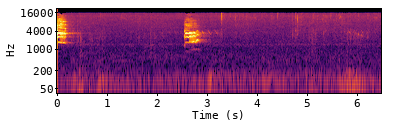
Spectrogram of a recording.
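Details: Blue jays feeding in Maine, United States, in December 2023: two short, harsh, scratchy calls about two and a half seconds apart, with quiet low background rumble between.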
